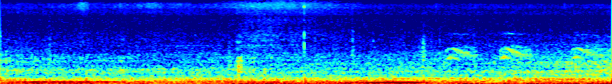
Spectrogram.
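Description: A low, steady rumble inside a parked car's cabin. Near the end come three short, harsh calls about half a second apart.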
